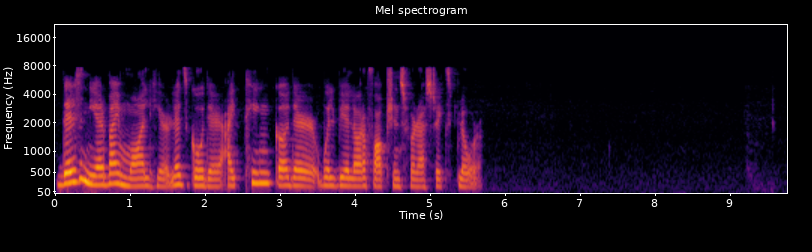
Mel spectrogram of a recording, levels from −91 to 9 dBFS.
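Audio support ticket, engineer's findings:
No fault found; mSBC headset path working as expected.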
